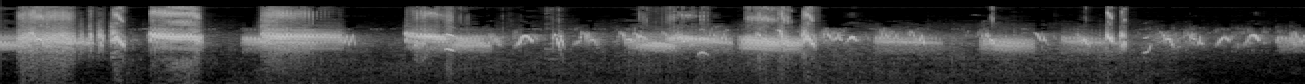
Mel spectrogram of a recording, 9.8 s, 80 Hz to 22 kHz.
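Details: Osprey on the nest with a fish, Dunrovin Ranch, June 3, 2018, late afternoon: a rapid run of shrill, piercing chirps and squeals, loud at first, then fragmenting into shorter, choppy notes.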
